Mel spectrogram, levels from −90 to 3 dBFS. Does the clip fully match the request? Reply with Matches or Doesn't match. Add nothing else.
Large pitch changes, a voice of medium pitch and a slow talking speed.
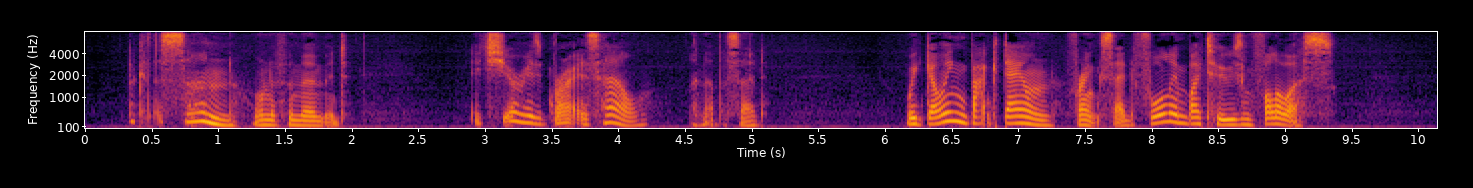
Doesn't match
